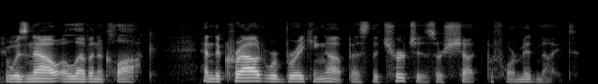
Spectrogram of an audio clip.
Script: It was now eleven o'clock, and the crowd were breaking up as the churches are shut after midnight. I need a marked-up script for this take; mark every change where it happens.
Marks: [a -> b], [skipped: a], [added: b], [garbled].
It was now eleven o'clock, and the crowd were breaking up as the churches are shut [after -> before] midnight.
